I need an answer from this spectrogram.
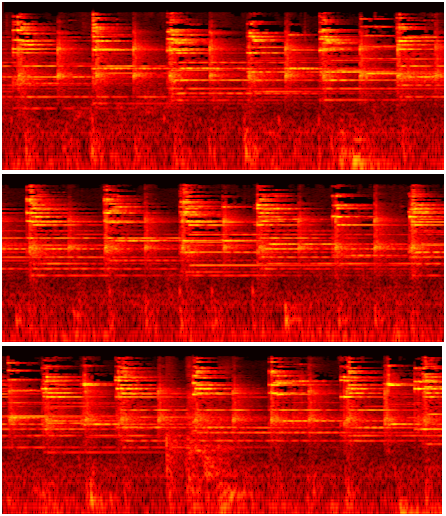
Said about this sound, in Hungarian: Végezetül pedig hallgassunk meg egy részletet a vizsai csengettyűs gyerekek előadásából.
